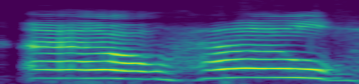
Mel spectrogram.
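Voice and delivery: loud, high holler; cry for help. Acted. Derailed Oliver crying for help, hollering. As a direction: call out for rescue, loud and high. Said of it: "Oliver screaming for help".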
